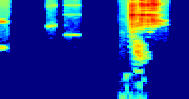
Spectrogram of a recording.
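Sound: glasses clinking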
